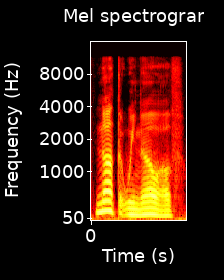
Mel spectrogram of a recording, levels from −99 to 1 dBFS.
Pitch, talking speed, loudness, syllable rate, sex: 135 Hz, 250 wpm, -15 LUFS, 4.6 syllables/s, male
